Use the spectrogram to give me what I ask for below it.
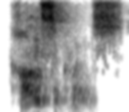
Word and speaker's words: consequence: That's not consequence. And there is no word consequently. The stress should go to the first syllable. So, it's consequence.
